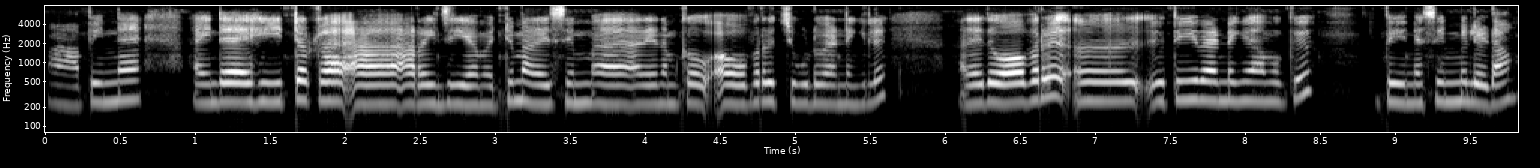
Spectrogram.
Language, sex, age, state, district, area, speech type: Malayalam, female, 45-60, Kerala, Wayanad, rural, spontaneous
